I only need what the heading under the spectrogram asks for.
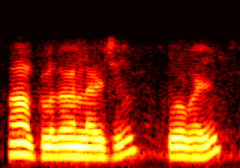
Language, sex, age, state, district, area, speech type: Odia, male, 18-30, Odisha, Malkangiri, urban, conversation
